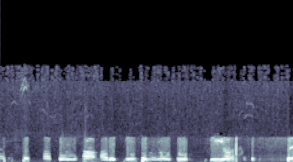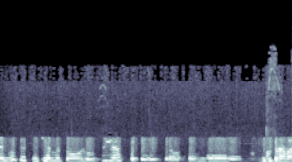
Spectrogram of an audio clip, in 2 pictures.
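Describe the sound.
A voice on a poor phone line, thin and band-limited with a tinny, muffled quality, speaking in choppy bursts that are hard to make out, as if the call is breaking up.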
